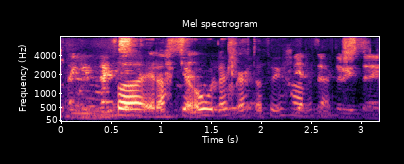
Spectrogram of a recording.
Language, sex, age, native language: Icelandic, female, 15, Lithuanian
